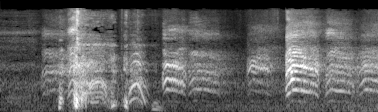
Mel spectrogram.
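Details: Crows at a music pavilion in König-Albert-Park, where the territory borders of three breeding pairs meet and are fiercely disputed; a cluster of harsh, hoarse caws, some bending up and down in pitch, overlapping in quick succession.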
